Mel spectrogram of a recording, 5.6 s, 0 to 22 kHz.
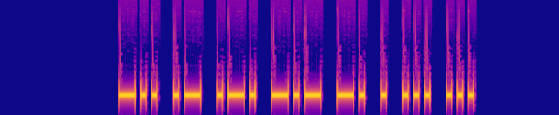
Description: Morse code, heard as a keyed tone, about 22 wpm, 700 Hz. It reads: DARKNESS
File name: practice / 22wpm / Eight Letter Words - 22wpm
